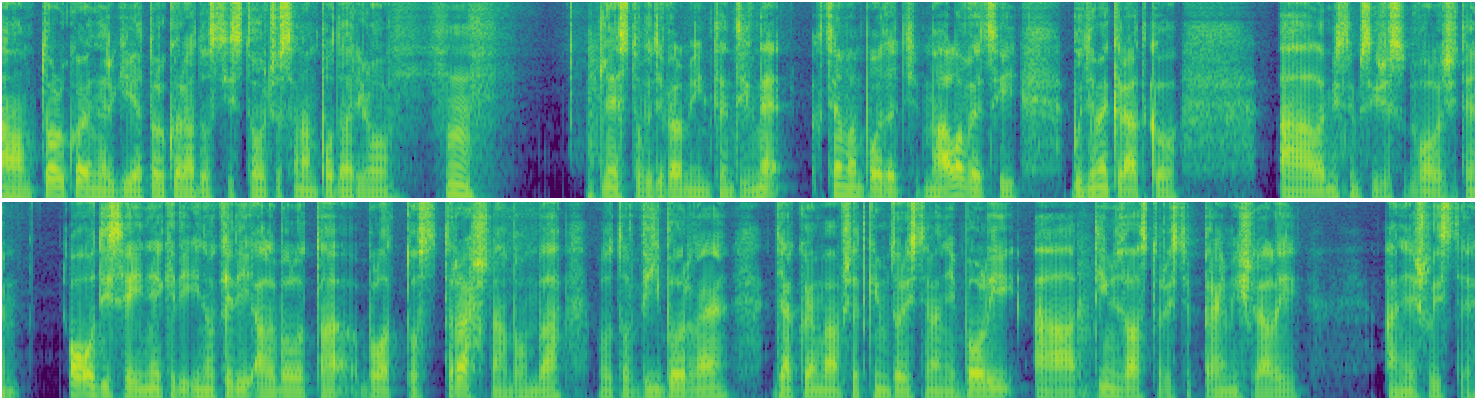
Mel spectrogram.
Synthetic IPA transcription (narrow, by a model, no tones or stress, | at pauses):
amaːmt̪ɔʎkɔɛnɛɾɡiat̪ɔʎkɔɾad̪ɔscist̪ɔɦɔt͡ʃɔsanaːmpɔd̪aɾilɔ | hm̩ | d̪ɲɛst̪ɔbuɟɛʋɛʎmiint̪ɛnziːʊnɛ | xt͡sɛmʋaːmpɔʋɛd̪aɟmaːlɔʋɛt͡siːbuɟɛmɛkɾaːt̪kɔ | ʔalɛmisliːmsiʒɛsuːd̪ʊɔlɛʒit̪ɛː | ɔːd̪isɛjiɲɪɛkɛd̪iʔinɔkɛd̪iʔalɛbɔlɔt̪a̰bɔlat̪ɔst̪ɾaʃnaːbɔmbab̥ɔlɔt̪ɔʋiːbɔɾnɛːɟakujɛmʋaːmfʃɛt̪kiːmkt̪ɔɾiːscɛnaɲɛjbɔliat̪iːmzʋaːsk̚t̪ɔɾiːscɛpɾɛmiːʃʎali | ʔaɲɛʃliscɛ̰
